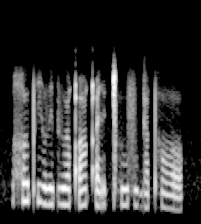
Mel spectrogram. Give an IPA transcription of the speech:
χʊ pʰiʊ̯ðipðu qʼɔqʼer ǀʰufuɡa pʰɔ

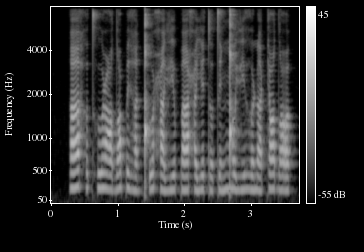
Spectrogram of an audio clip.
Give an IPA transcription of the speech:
a hʊt̪ʰu ʕʊdˤu pɪɦaǃʼu ħavʲo pa ħɪjɪ tʊt̪ɪ ŋ͡ǃovʲʊ ɦʊ ɳaki dˤo

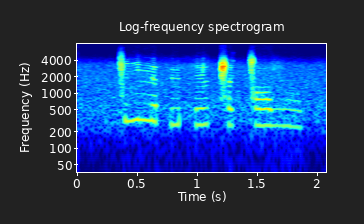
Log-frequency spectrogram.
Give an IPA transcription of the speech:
ǀinə hyhɪlǁə ǀɔvu

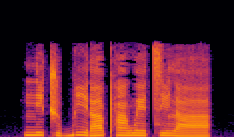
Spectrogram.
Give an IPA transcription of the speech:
ni˦t͡ʃu˨ biː˦˨ɾaː˦pʰã˦ we˦ t͡si˦laː˨

